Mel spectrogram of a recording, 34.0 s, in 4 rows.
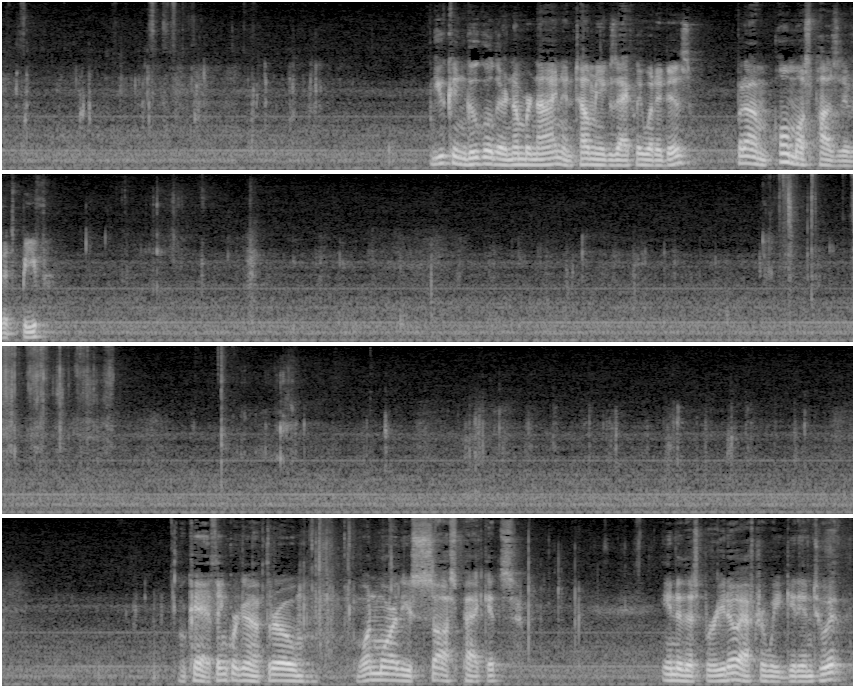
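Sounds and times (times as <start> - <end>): person chewing fries: 0.0 - 3.6, 9.3 - 26.1, 26.7 - 27.4
faint steady hum: 0.0 - 34.0.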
